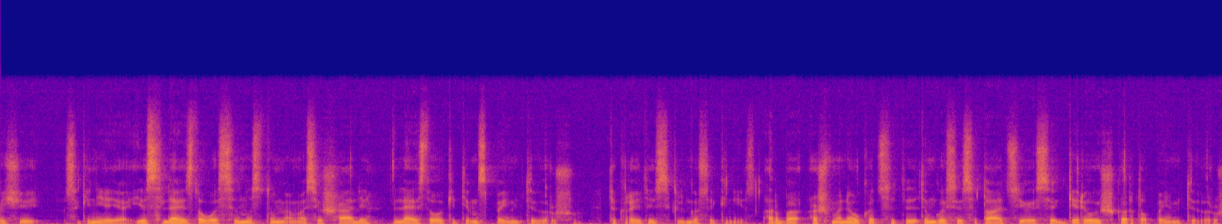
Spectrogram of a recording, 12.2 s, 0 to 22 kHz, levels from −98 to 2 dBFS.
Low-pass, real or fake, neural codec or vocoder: 14.4 kHz; fake; autoencoder, 48 kHz, 128 numbers a frame, DAC-VAE, trained on Japanese speech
